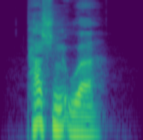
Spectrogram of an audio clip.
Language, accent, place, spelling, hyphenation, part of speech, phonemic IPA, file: German, Germany, Berlin, Taschenuhr, Ta‧schen‧uhr, noun, /ˈtaʃənˌʔuːɐ̯/, De-Taschenuhr.ogg
- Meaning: pocket watch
